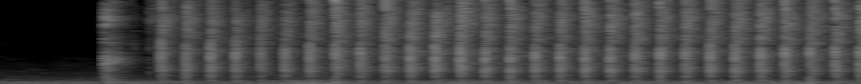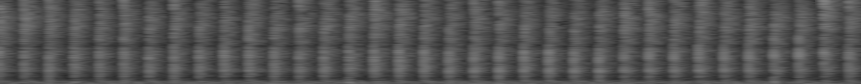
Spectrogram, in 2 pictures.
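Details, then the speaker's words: Rapid, steady mechanical clicking at about four pulses a second from a shockwave therapy device run briefly on an adult patient's shoulder over ultrasound gel, as a soft-tissue treatment demonstration. "So we're going to show you a little bit what the Shockwave treatment looks like on Liz's shoulder here today. So we've got a little ultrasound gel on there. We'll do a quick treatment."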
